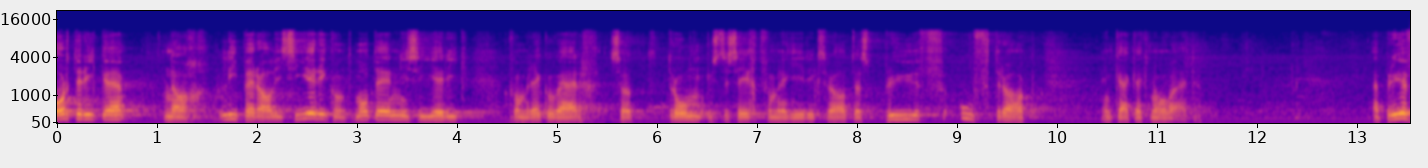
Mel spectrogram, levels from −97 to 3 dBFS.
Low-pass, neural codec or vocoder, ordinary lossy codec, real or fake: none; none; none; real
